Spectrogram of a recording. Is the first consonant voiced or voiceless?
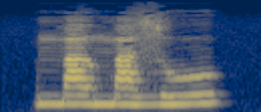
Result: voiced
